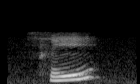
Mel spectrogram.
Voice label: "reh", alsace

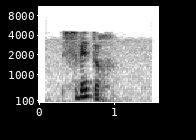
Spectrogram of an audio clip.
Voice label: "watter", alsace; meteo

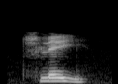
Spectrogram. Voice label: "schlej", alsace; peche

